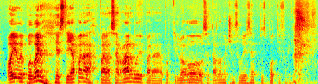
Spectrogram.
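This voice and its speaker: Over noticeable background noise, a man of medium pitch shows ordinary pitch variation and big swings in loudness. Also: moderate pace. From Monterrey, northern Mexico. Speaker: podcast host. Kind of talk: casual chat. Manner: casual, slangy, filler-heavy.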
